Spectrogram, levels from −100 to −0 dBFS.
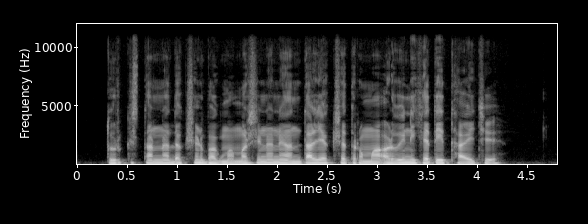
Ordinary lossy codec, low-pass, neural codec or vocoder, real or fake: none; 10.8 kHz; none; real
